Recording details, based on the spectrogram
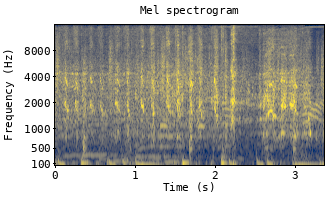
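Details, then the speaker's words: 2014 Ducati 899, under 600 miles, starter button pressed while rotating throttle: steady rhythmic churning cranking, pulses about every half second, never firing, cuts off; hard starting, cause not confirmed. "I'm basically going to push the start button at the same time while rotating the throttle to get the bike to start and it cuts off"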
